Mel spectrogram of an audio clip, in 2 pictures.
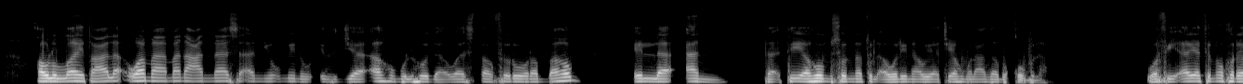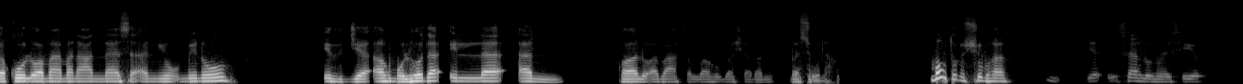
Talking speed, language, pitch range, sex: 110 wpm, Arabic, 125-155 Hz, male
